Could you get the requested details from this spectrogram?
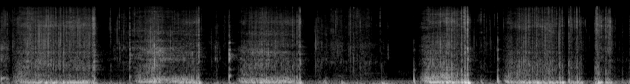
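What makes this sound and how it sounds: A utility knife blade scrapes along the face of a solid bar of dry green soap, peeling off shavings. Each pass makes a dry, rasping scrape with a heavy low rumble and a bright crackle, separated by brief pauses, and one louder stroke lands near the end.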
